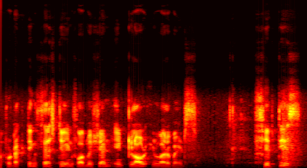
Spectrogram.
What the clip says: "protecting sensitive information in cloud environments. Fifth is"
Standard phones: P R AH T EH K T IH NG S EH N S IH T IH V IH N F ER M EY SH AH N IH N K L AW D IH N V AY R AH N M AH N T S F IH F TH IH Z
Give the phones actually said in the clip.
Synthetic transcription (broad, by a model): P R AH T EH K T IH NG S EH N S IH T IH V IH N F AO M EY SH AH N IH N K L AW D IH N V AY R AH N M AH N T S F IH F T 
